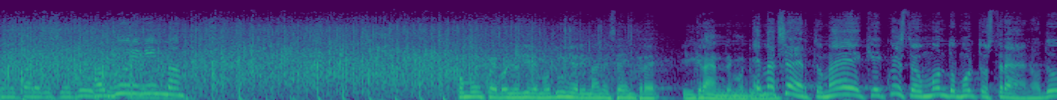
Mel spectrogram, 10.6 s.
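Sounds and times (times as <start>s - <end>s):
audience applause: 0.0s - 6.6s
speech: 0.3s - 2.1s, 4.6s - 10.5s.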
